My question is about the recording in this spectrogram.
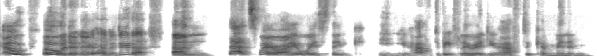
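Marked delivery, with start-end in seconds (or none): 0.0-1.9 high, loud, fast mock panic; a flustered actor thrown by a note; panicked actor.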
